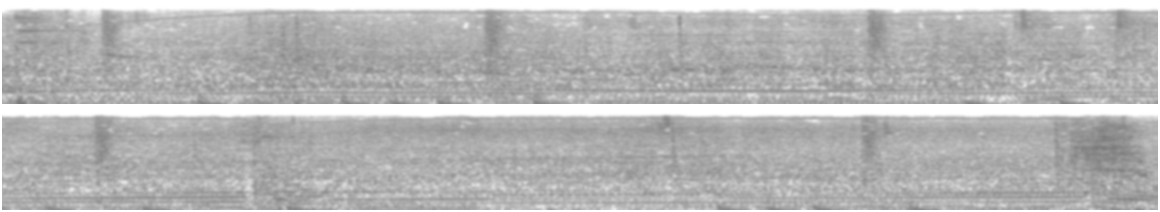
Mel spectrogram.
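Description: Car driving and racing in The Crew Motorfest video game, a steady engine drone with shifting pitch and tire noise, loud and continuous throughout.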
